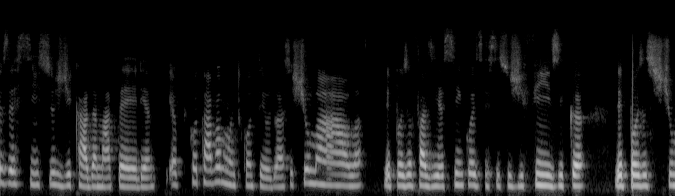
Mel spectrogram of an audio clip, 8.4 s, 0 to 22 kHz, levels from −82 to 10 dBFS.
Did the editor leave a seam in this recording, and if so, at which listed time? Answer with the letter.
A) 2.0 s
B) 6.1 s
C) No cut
A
